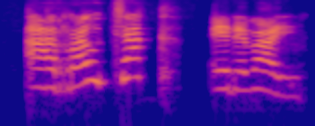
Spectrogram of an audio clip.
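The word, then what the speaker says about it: arrautzak ere bai: Entonces, y por ejemplo, estoy tan, sería, también estoy hasta los huevos, sería arrauchat erebai. – También estoy hasta... – hasta los huevos. – vale, ¿cómo se dice esto? ¿Dices? – Arrauchak Erebai. – Vale, ¿y se escribe? – A-R-R-A-U-T-Z-A-K espacio E-R-E e espacio B-A-I.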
